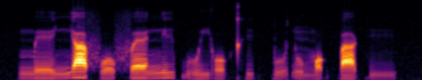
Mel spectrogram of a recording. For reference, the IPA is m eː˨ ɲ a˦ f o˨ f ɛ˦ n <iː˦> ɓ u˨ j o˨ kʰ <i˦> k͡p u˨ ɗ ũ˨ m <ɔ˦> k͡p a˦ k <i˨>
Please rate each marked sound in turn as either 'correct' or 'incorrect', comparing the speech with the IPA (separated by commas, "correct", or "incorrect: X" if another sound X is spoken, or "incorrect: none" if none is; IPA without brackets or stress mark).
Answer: incorrect: i˦, incorrect: i˨, correct, correct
